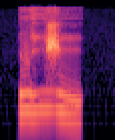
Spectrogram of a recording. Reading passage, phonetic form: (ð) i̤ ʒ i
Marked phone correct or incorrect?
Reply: correct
